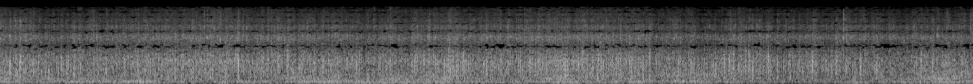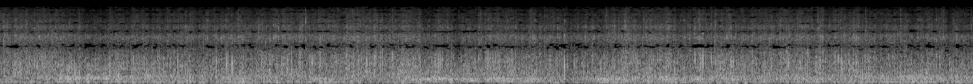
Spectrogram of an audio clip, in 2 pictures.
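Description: Heavy rain beating steadily on the fabric of an Ozark Trail 6-person tent in a thunderstorm, heard from inside the tent.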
